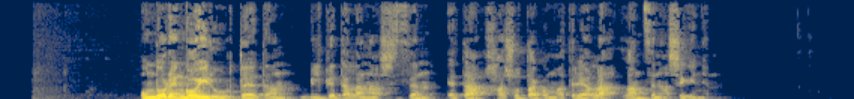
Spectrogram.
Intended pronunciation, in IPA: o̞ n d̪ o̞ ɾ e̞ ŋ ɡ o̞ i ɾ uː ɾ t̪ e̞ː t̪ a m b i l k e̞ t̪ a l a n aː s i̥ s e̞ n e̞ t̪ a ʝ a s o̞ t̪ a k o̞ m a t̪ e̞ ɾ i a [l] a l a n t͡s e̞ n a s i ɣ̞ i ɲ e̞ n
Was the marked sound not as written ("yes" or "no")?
no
